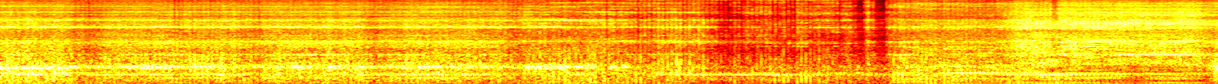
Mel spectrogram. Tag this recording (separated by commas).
Tools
